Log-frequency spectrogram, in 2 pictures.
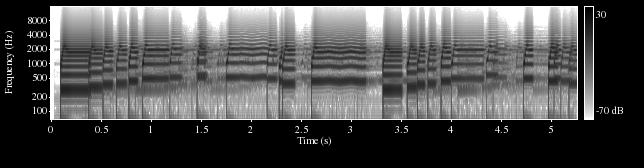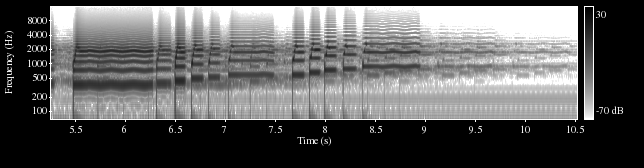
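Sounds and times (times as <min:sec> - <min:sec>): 
synth lead: 0:00.1 - 0:09.2.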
